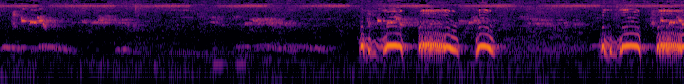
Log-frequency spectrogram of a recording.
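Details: Calling spotted dove used to lure wild doves, a style that calls females: after a quiet stretch, a low phrase of a coo, a long throbbing note and a closing coo, then a second phrase begins and is cut off.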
